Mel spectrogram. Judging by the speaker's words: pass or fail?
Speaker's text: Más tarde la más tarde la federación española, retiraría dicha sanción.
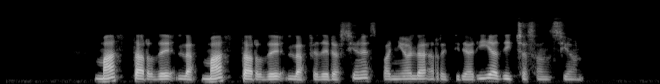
pass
